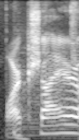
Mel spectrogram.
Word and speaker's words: Berkshire: county names here um berkshire's pronounced barkshire also derby is pronounced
